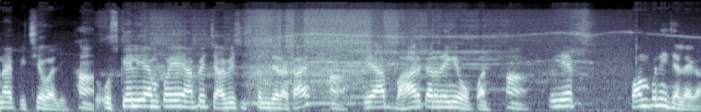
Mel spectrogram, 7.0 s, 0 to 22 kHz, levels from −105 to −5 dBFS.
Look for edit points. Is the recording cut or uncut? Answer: cut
